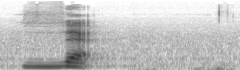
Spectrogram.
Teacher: So when you are pronouncing when you're pronouncing zal, it should be za. Your tongue will come out between the two teeth, za. It is not za, it is za.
